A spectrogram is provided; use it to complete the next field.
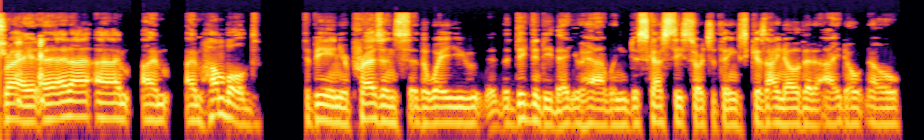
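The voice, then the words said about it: Choked-up, emotional voice. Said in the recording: “I get choked up when you talk about this sort of thing.”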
